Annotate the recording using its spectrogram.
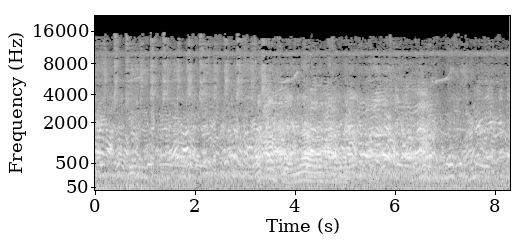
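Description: A crowd of men talks and shouts together outdoors.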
